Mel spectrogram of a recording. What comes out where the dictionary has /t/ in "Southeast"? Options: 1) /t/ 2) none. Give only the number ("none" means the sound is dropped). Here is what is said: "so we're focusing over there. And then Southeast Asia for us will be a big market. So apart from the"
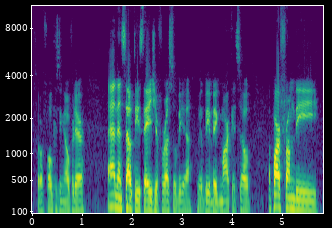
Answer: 1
